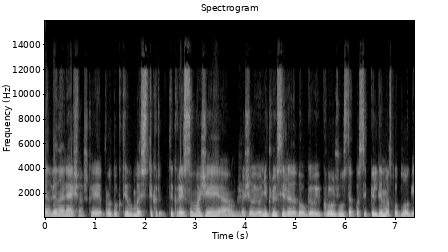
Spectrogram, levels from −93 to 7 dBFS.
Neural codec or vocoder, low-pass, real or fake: none; 14.4 kHz; real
